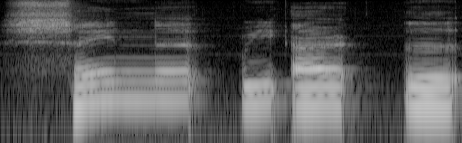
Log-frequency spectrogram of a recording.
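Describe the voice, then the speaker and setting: Slow, mellow man. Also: a little high, fairly even intonation. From Portugal. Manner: halting, many fillers and restarts. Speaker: community manager. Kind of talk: casual livestream Q&A. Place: home room, indoors. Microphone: headset.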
